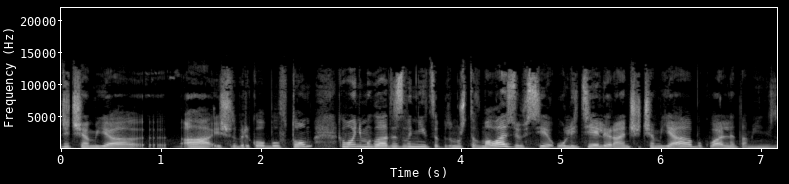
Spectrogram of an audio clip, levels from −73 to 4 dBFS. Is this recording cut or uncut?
cut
